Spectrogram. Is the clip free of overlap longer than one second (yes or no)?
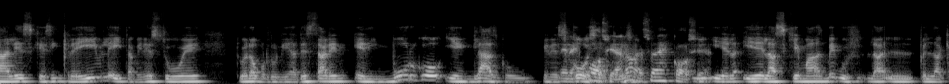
no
